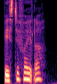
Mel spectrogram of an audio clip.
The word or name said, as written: bedsteforælder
